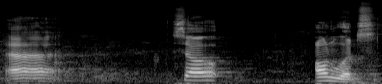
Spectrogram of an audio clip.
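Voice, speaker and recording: An older man giving a halting, conversational memorial eulogy, telling anecdotes from notes with frequent pauses. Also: on the high side, clean tone. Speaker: eulogy speaker, friend of the deceased. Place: large hall at a memorial service. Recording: long hall reverb.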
